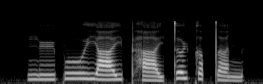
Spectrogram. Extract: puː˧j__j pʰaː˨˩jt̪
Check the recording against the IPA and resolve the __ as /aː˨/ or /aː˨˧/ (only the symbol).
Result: aː˨˧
